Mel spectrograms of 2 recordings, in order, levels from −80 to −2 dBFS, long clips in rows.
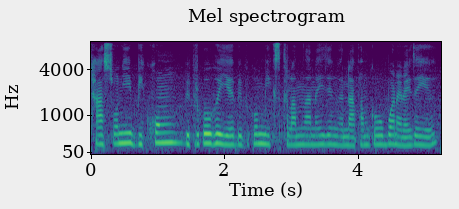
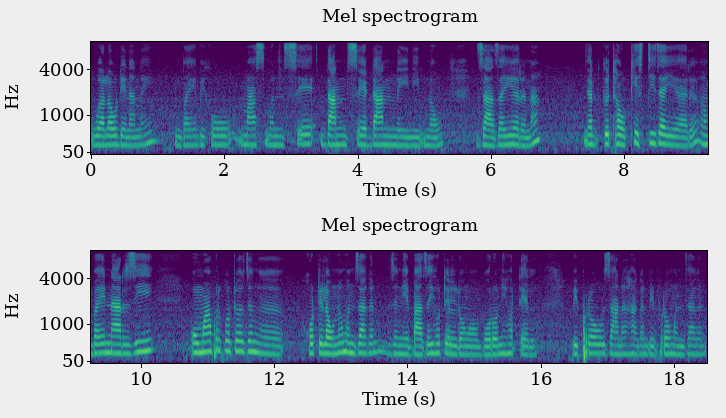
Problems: none marked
